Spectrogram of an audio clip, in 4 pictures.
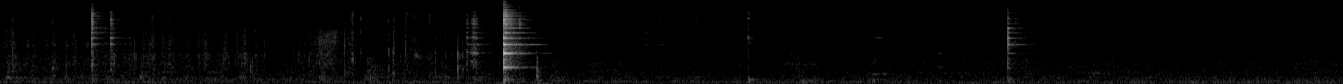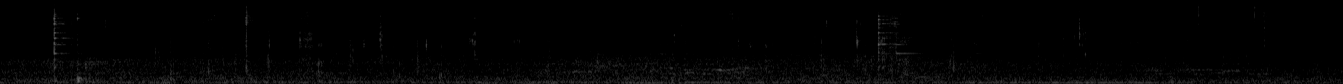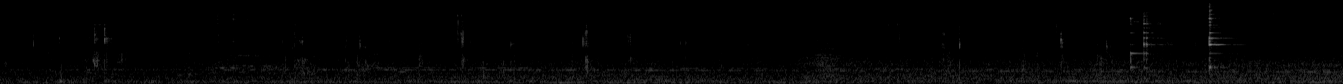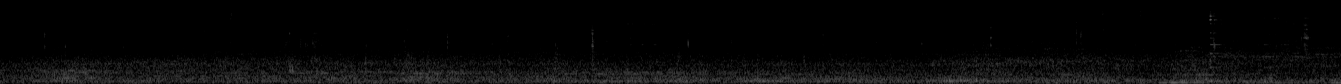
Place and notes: {
  "title": "Edifício Rio Chui - R. Chuí, 71 - Paraíso, São Paulo - SP, 04104-050, Brasil - cozinha/Kitchen",
  "date": "2018-09-21 15:14:00",
  "description": "Paisagem Sonora de cozinha, gravado com TASCAM DR-40. Field Recording of kitchen.",
  "latitude": "-23.58",
  "longitude": "-46.64",
  "altitude": "796",
  "timezone": "GMT+1"
}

